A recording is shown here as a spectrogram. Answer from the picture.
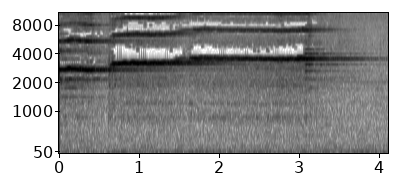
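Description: Solo violin holding a single very high, thin note that steps up in pitch twice and then fades away, leaving a brief pause.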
